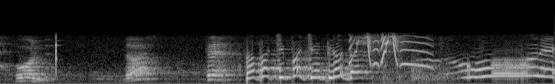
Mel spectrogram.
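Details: Patxi, a short French Bulldog that can't reach the sofa, whines while trying to get up indoors: high, wavering whimpers and a rising-falling howl-like whine, mixed with Catalan speech from people nearby.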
